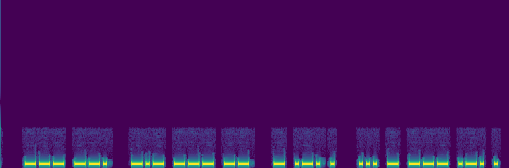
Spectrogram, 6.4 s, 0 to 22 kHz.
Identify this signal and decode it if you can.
Morse code, heard as a keyed tone, about 28 wpm, 600 Hz. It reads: OG KOM TRE STORE
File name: Ferie QRQ 27wpm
